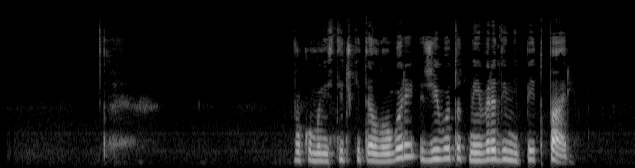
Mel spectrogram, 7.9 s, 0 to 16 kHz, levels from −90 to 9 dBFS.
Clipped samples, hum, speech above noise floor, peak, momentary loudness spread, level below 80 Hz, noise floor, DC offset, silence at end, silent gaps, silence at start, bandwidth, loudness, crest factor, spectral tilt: under 0.1%; none; 50 dB; -6 dBFS; 10 LU; -82 dBFS; -76 dBFS; under 0.1%; 0.85 s; none; 3.7 s; 9.4 kHz; -27 LUFS; 22 dB; -7 dB/octave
